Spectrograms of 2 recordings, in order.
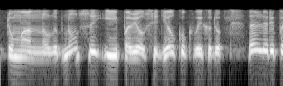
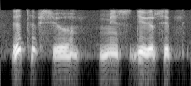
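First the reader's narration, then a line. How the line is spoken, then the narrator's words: Mumble. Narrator (Russian): пробормотал Эллери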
